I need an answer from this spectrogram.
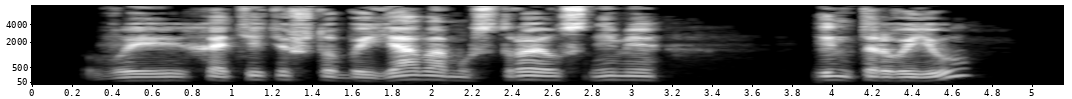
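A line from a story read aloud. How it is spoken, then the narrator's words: Uneasy question. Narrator (Russian): спросил мистер Хамфрис не совсем спокойным голосом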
